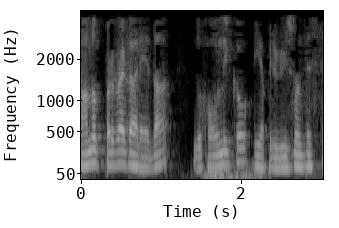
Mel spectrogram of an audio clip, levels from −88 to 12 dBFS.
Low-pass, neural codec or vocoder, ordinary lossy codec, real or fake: 3.6 kHz; codec, 16 kHz, 2 kbps, X-Codec, HuBERT features, trained on general audio; MP3, 16 kbps; fake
